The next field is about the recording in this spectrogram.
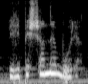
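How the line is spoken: Quiet inner whisper. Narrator (Russian): прошептал тихий голос в его душе

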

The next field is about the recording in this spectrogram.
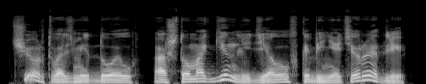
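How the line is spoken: Grim question. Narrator (Russian): мрачно вопросил Одей

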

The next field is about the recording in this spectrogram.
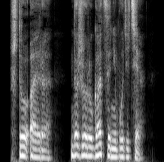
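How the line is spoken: Hoarse, close. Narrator (Russian): Хриплый голос Эйнора и его теплое дыхание рядом с моей щекой

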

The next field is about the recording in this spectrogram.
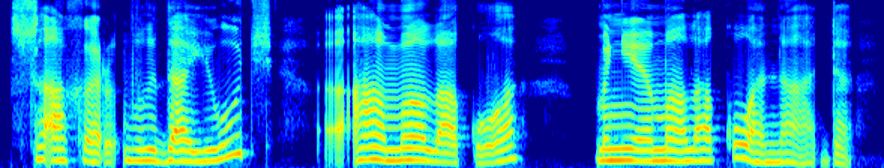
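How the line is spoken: Creaky voice. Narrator (Russian): проскрипел он

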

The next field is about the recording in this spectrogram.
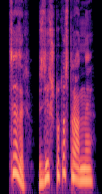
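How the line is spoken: Exclamation. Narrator (Russian): воскликнула Фокси

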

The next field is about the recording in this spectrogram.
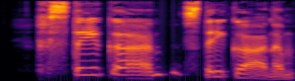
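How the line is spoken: Laughing loudly. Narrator (Russian): хохотал Гриша

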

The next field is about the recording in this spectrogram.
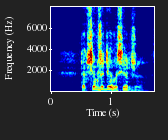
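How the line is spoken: Plain. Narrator (Russian): спросил Пласки

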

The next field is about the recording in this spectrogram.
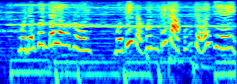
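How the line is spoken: Joyful smiling cry. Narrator (Vietnamese): Gương mặt cô rạng rỡ nét cười, reo lên

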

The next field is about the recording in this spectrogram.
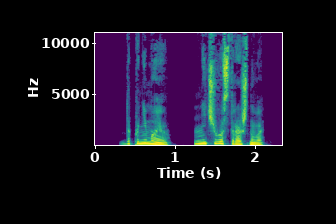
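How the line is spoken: Frightened, forced smile. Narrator (Russian): выдавила улыбку испуганная девушка

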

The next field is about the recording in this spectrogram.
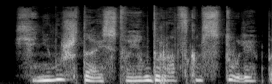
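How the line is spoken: Hissing. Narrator (Russian): прошипел

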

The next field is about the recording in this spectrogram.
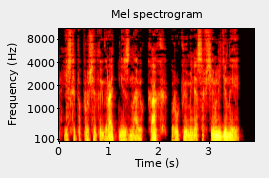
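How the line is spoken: Whispered, male. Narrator (Russian): Он говорил мне шепотом

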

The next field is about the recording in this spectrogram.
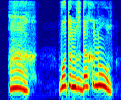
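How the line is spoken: Exclaimed. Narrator (Russian): воскликнула сестра Гиацинта

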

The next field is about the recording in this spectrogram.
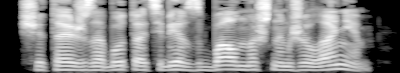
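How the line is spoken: Growl. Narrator (Russian): рыкнул Эдриш

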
